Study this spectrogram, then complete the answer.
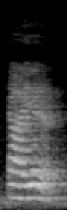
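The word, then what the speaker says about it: tire: हीरे नहीं पढ़ेंगे higher टायर टी आई आर ई टायर टी आई आर ई टायर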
